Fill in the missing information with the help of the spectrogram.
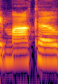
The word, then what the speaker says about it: Mako: Like, so Avalanche, their whole thing is they're destroying I will say Mako forever, but they say Mako because they're using the proper Japanese pronunciation.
